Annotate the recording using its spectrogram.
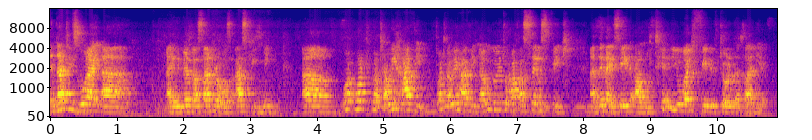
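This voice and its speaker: In a room with audible echo and noticeable background noise, a woman speaks at a fairly quick pace in an animated tone, medium in pitch with ordinary pitch variation. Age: 60s. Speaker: church member sharing testimony at finance seminar. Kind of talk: testimony.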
